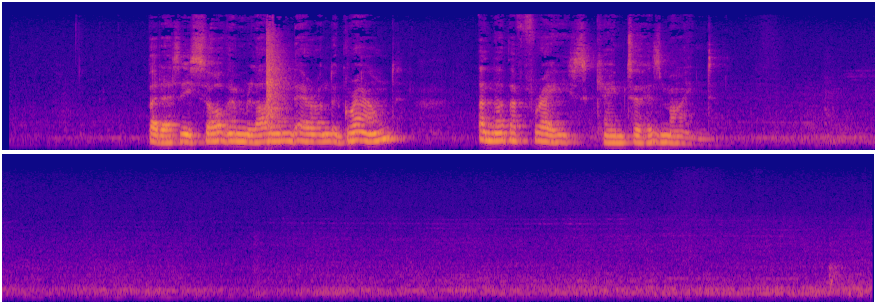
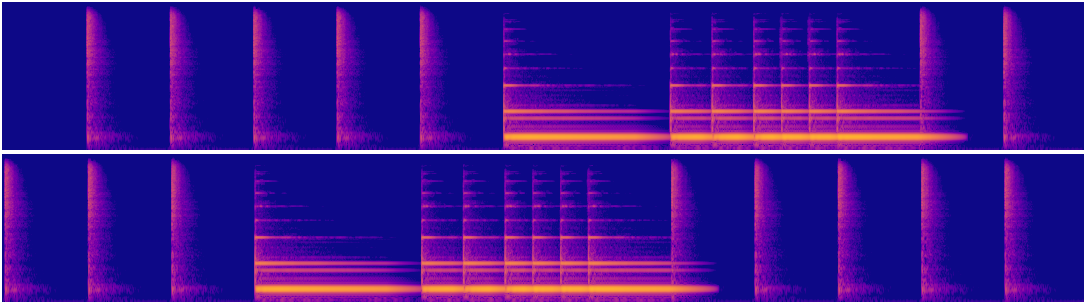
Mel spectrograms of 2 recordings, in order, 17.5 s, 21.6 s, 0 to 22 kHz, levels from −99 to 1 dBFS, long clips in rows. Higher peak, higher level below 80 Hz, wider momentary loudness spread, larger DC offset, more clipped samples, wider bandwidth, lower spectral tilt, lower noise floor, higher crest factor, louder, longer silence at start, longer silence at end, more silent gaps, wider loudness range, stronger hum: about the same, -14 dBFS vs -14 dBFS; second, -80 dBFS vs -74 dBFS; first, 27 LU vs 20 LU; neither; neither; about the same, 16 kHz vs 17.5 kHz; first, -6 dB/octave vs -4 dB/octave; second, -64 dBFS vs under -90 dBFS; first, 20 dB vs 14 dB; second, -30 LUFS vs -23 LUFS; first, 1.5 s vs 0.85 s; second, 0.05 s vs 0.7 s; neither; first, 25 LU vs 21 LU; neither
